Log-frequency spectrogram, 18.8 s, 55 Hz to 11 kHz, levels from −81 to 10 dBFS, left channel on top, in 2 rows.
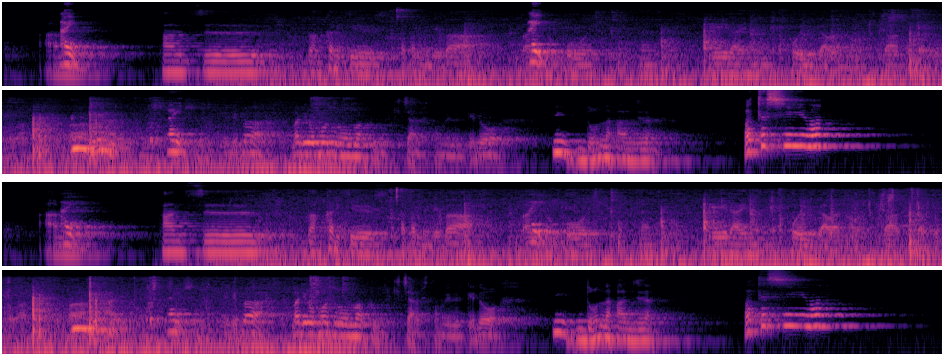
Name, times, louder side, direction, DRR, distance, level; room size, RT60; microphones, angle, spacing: voice 1, 0.4-0.8 1.6-4.8 5.2-14.6 15.0-15.9, right 1 dB, 40° right, 8 dB, 0.6 m, -38 dB
sound 1, 1.7-13.8, right 2 dB, 80° right, 0.6 m, -39 dB
voice 2, 10.1-10.6 11.0-11.3 14.9-15.2 16.8-17.6, left 4 dB, 65° left, 11 dB, 0.5 m, -29 dB
7.7 x 5.3 x 6.2 m, 1.2 s
head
